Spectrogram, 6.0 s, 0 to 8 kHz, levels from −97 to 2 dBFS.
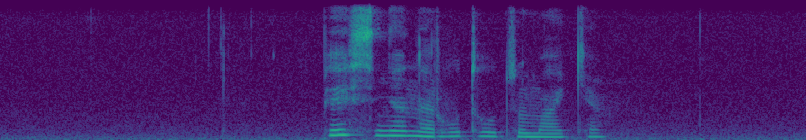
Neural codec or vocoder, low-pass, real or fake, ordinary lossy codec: none; none; real; none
